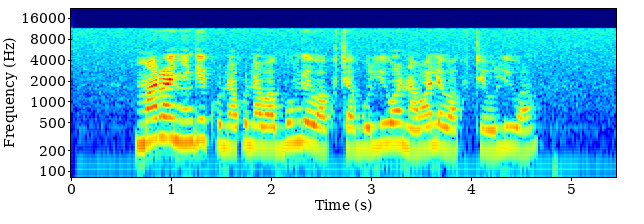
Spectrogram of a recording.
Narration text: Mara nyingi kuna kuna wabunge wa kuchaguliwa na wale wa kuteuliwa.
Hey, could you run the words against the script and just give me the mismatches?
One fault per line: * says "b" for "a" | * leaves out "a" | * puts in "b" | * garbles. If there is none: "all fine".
all fine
